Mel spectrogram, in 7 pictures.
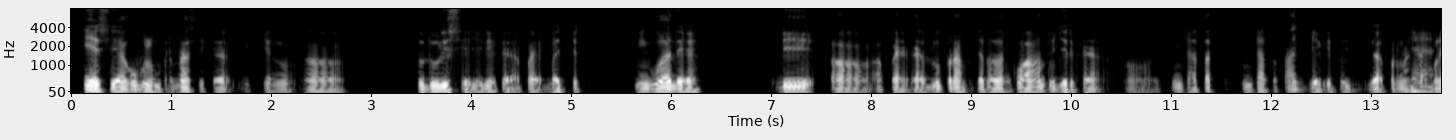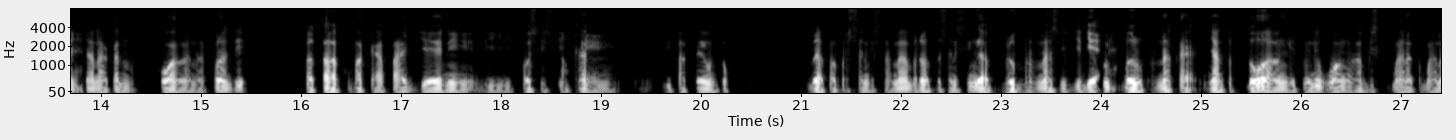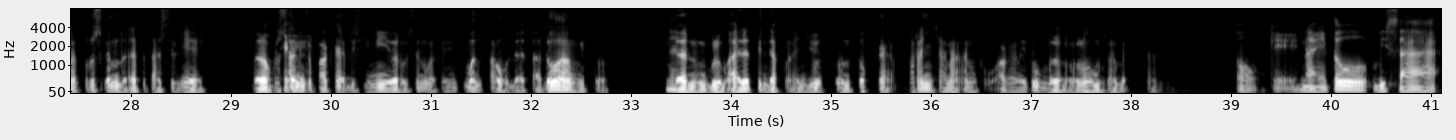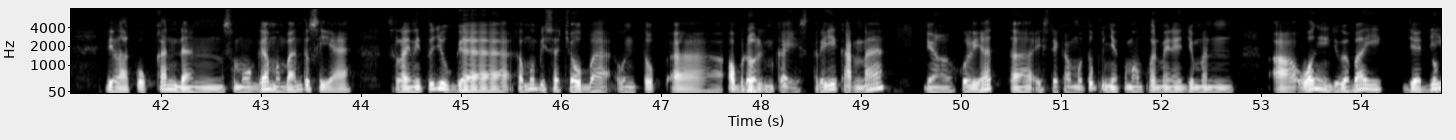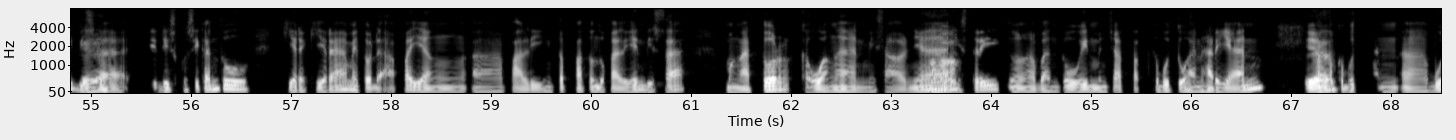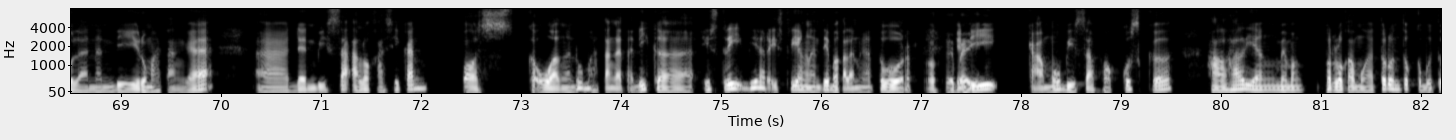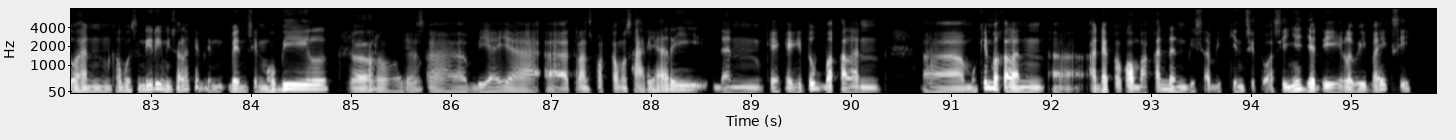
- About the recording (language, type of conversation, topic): Indonesian, advice, Bagaimana cara menetapkan batas antara kebutuhan dan keinginan agar uang tetap aman?
- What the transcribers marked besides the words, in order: in English: "to do list"; tapping; stressed: "belum"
